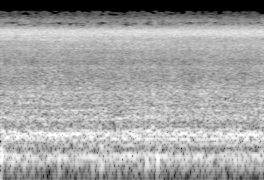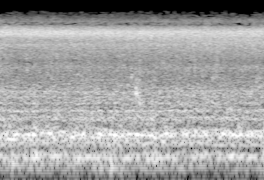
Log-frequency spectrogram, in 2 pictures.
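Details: Continuous hum from Japanese honey bees fanning in hot weather, low layered buzzing that never pauses, set against a constant shrill high hiss.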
